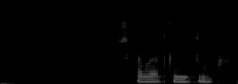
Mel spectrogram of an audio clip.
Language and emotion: Russian, neutral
